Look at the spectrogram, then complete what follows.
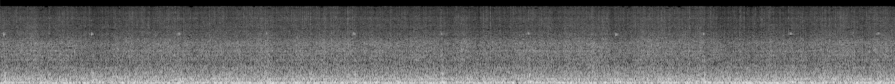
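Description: Heavy rain on the windshield and cab of a truck driving at speed, over steady engine and tyre-spray noise heard inside the cab. A faint tick repeats about once a second.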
